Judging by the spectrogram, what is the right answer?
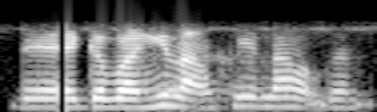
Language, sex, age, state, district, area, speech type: Bodo, female, 60+, Assam, Chirang, rural, conversation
